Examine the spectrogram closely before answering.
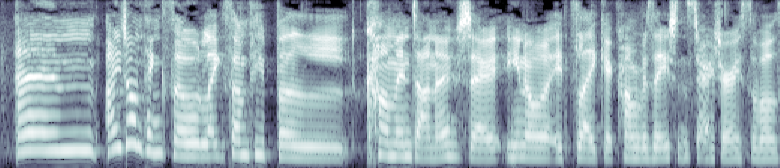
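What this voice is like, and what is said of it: Irish accent. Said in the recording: “your French accent ... I'm just Irish”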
